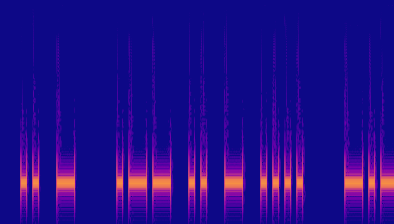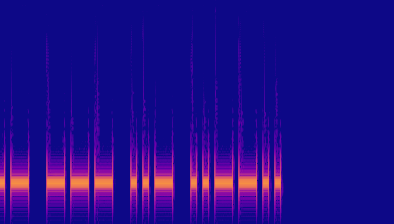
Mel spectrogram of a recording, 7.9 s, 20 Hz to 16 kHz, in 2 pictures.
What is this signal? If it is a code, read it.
Morse code, heard as a keyed tone, about 19 wpm, 700 Hz. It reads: IT WITH YOU?
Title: Sentences from Top 1000 Words - Review Part 6 - 20wpm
